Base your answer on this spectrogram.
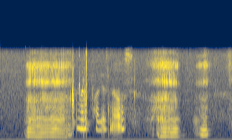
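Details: A man snoring in the dark, with his nose plugged by someone else, which doesn't help: loud vibrating snores on the in-breath, each followed by a snorting, gurgling out-breath.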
